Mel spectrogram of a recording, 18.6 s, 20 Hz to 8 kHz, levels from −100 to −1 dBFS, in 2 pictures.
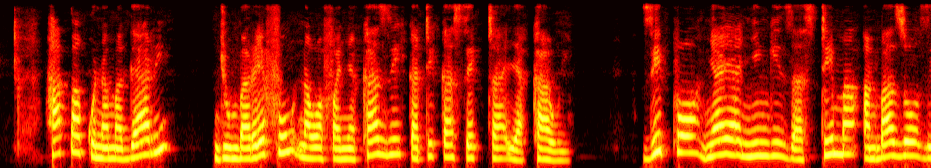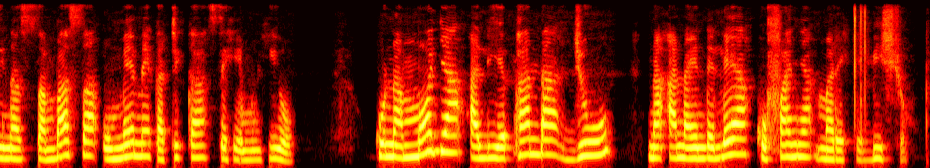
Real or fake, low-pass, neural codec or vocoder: fake; 7.2 kHz; vocoder, 44.1 kHz, 128 mel bands, Pupu-Vocoder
